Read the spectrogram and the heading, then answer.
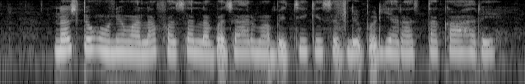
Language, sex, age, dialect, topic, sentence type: Chhattisgarhi, male, 18-24, Western/Budati/Khatahi, agriculture, statement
